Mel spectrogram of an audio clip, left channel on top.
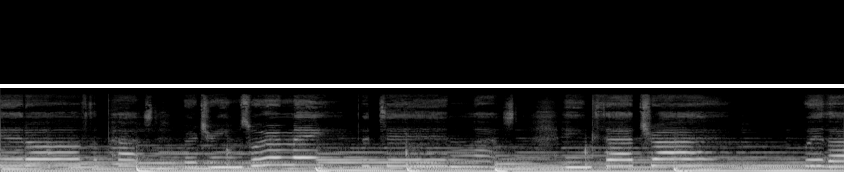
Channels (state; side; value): silent; left; digital silence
